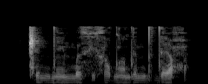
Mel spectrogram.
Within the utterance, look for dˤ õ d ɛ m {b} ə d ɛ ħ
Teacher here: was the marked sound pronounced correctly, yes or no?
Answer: no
